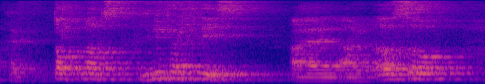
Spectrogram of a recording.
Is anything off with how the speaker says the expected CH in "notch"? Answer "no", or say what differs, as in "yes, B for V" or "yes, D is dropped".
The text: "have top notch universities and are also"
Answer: yes, S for CH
